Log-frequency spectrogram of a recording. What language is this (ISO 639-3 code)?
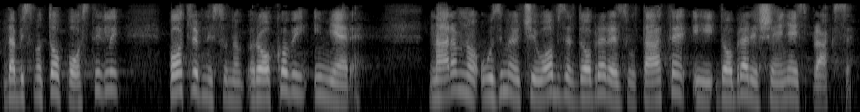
hrv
